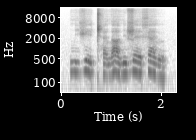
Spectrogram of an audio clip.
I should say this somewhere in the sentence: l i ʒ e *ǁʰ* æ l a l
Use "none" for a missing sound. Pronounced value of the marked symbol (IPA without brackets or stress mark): ǁʰ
